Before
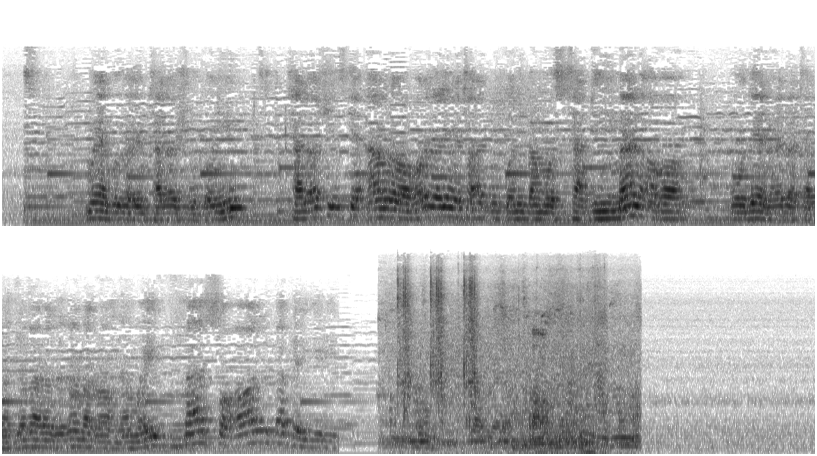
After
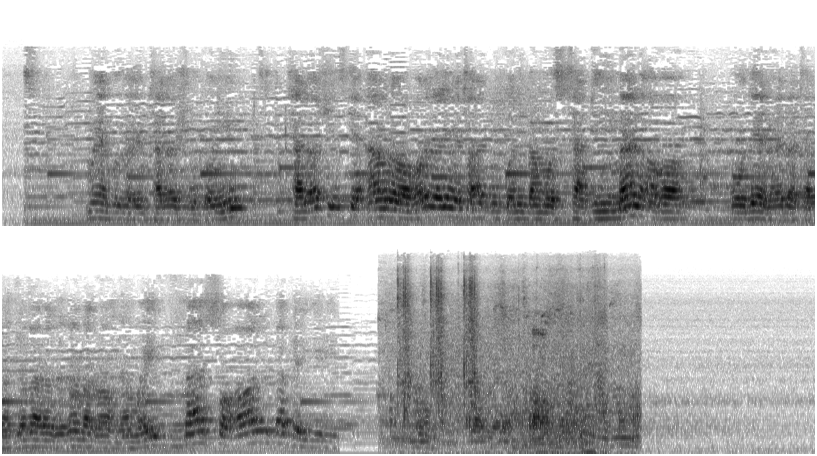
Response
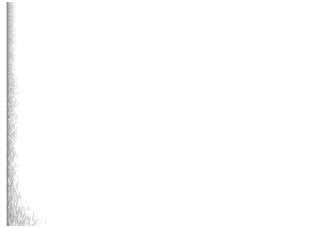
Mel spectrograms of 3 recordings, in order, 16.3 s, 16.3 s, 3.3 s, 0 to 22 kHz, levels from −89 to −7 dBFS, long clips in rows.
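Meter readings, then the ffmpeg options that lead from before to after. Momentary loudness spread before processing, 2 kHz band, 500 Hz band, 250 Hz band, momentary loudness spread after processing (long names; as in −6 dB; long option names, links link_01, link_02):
12 LU, +2.5 dB, +6.0 dB, −0.5 dB, 14 LU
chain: -filter_complex "[0:a]equalizer=frequency=230:width_type=o:width=2.4:gain=-13.5,acrossover=split=330|670|1800[link_01][link_02][link_03][link_04];[link_02]dynaudnorm=framelen=140:gausssize=21:maxgain=14dB[link_05];[link_01][link_05][link_03][link_04]amix=inputs=4:normalize=0,volume=3dB"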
